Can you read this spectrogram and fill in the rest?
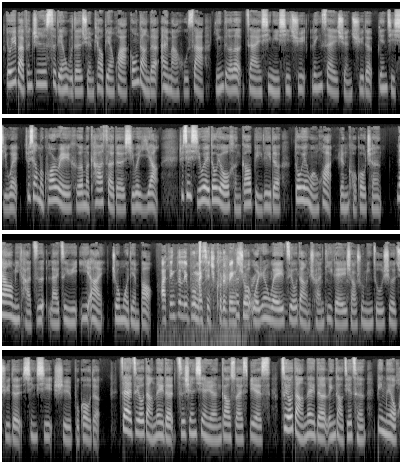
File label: mandarin; ETHNIC VOTE; SBS Chinese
